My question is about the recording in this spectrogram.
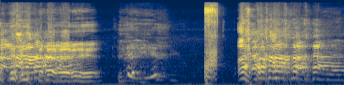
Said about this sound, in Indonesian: Kentut.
